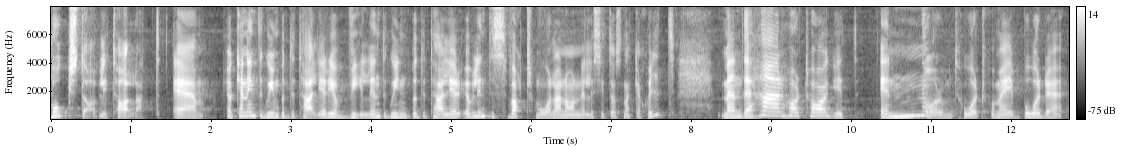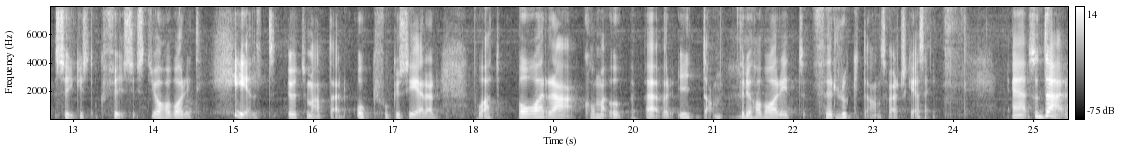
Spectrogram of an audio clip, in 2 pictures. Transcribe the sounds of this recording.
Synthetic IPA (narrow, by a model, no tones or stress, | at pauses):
bʊkst̪ɑ̰ːvlɪ̰ɡ̚t̪ʰːɑ̰ːla̰t̪ | jɑːɡkʰanɪnt̪əɡoːɪnpʰɔd̪ɛt̪ʰaljəɾjɑːɡvɪlːɪnt̪əɡoːɪnːpʰɔd̪ɛt̪ʰaljəɾjʔɑːɡvɪlɪnt̪əsvaʈːmoːlanɔnːɛlːəʂɪt̪ːaɔsnakːaɧiːt̪mɛnd̪ɛɦæːɾɦaʈʰɑːɡɪt̪ | ɛnɔɾmt̪hoːʈpʰɔmɛjboːd̪əsyːkɪskt̪ʰɔ̥kfy̰ːsɪ̥skt̪jɑːɡɦaɾvɑːɾɪt̪ | heːlt̪ʉ̟ːt̪ma̰t̪ːa̰d̪ɔkfʊkɵseːɾa̰d̪pʰɔ̰a̰t̪ | b̥ɑːɾa̰kʰɔmːa̰ʔɵpːʔø̰ːvə̰ɾyːt̪a̰nfœɖɛɦaɾvɑːɾɪt̪fœɾɵkt̪ʰa̰nsvæ̰ːʈʂkaja̰sɛjːa | sɔd̪æɾ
